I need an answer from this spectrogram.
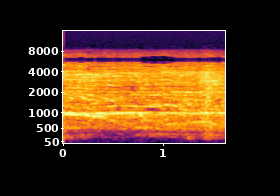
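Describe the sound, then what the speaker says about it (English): Football fans at a Lanphier Lions game cheering from the stands, a broad steady crowd roar heard from a distance. "Those who have stayed around cheer the Lions on."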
